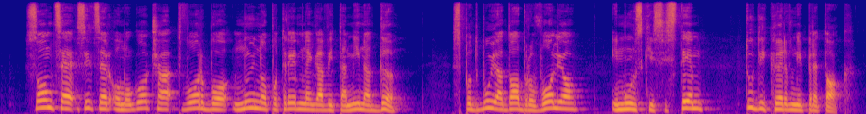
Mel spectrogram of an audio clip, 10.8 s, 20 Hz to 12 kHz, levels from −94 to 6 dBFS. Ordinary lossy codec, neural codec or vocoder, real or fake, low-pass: none; codec, 44.1 kHz, 7.8 kbps, Pupu-Codec; fake; 10.8 kHz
